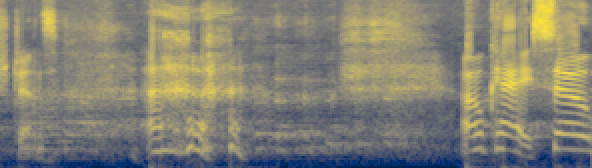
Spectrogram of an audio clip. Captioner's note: laughs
